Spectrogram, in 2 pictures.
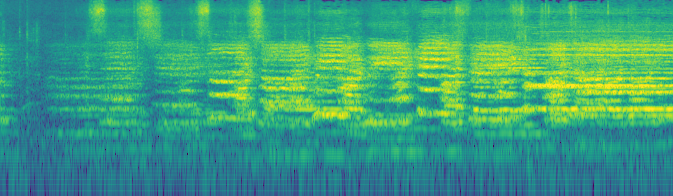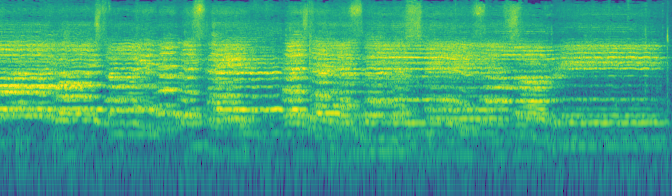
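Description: Mixed choir singing in parts. A brief break at the start, then the voices come back in and swell to a full, loud passage before easing slightly toward the end.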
